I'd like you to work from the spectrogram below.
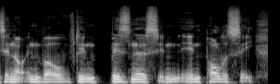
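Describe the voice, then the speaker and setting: A man with a southern English accent is heard in a dry, close recording with no echo. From central England (Bedford). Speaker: marine zoology professor. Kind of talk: interview.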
